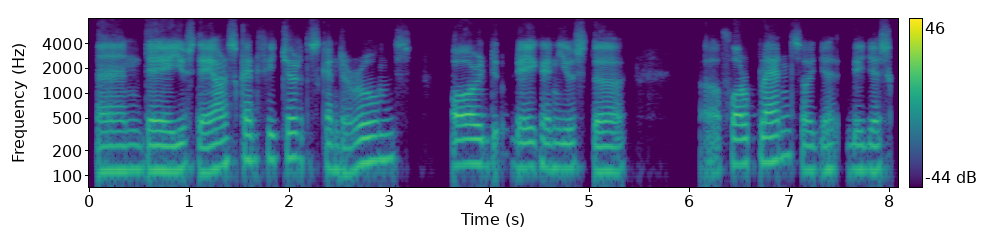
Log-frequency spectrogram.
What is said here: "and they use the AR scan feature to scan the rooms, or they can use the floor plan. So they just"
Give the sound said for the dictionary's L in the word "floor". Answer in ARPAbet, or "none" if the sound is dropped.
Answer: none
